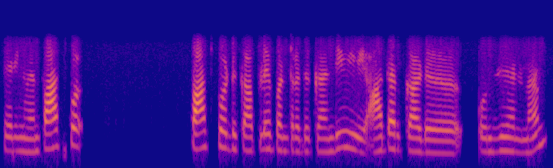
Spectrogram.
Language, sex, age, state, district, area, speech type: Tamil, female, 18-30, Tamil Nadu, Sivaganga, rural, conversation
